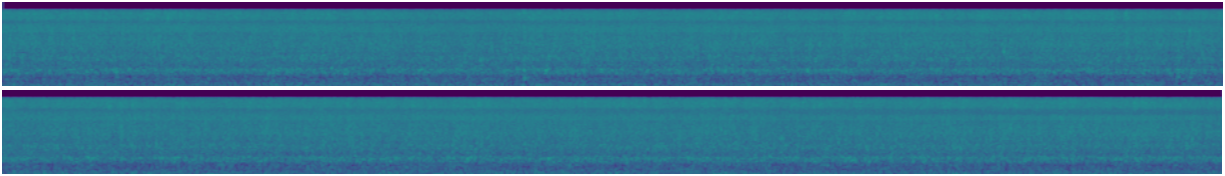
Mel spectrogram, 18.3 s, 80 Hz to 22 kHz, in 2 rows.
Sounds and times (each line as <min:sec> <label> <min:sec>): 0:00.0 small waterfall 0:18.3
